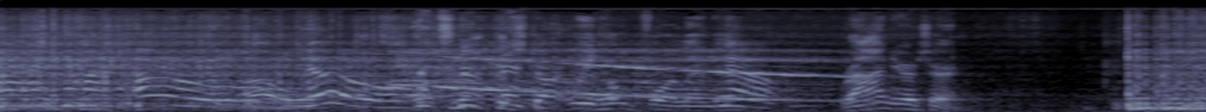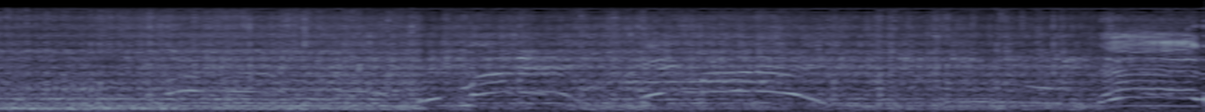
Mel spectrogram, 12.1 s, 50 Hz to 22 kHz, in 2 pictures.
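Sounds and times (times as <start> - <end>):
voices calling out: 1.6 - 4.5.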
